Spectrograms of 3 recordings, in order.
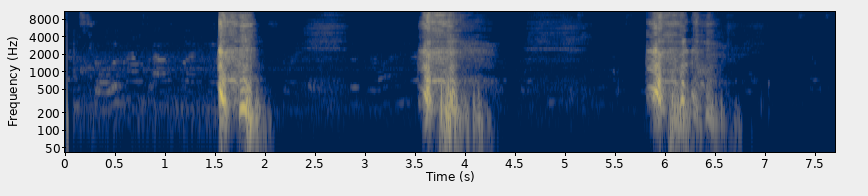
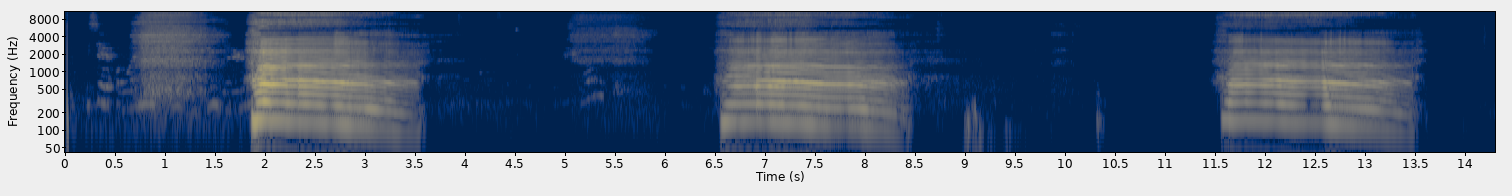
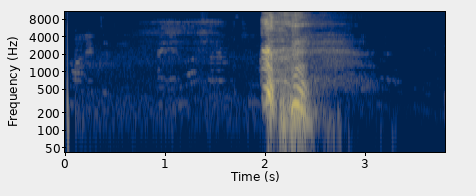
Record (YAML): three_cough_length: 7.7 s
three_cough_amplitude: 32768
three_cough_signal_mean_std_ratio: 0.25
exhalation_length: 14.3 s
exhalation_amplitude: 26436
exhalation_signal_mean_std_ratio: 0.42
cough_length: 3.8 s
cough_amplitude: 32461
cough_signal_mean_std_ratio: 0.25
survey_phase: beta (2021-08-13 to 2022-03-07)
age: 18-44
gender: Male
wearing_mask: 'No'
symptom_none: true
smoker_status: Ex-smoker
respiratory_condition_asthma: false
respiratory_condition_other: false
recruitment_source: REACT
submission_delay: 0 days
covid_test_result: Negative
covid_test_method: RT-qPCR
influenza_a_test_result: Negative
influenza_b_test_result: Negative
